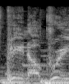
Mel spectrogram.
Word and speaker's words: Pinot Gris: It's Pinot Gris, you don't pronounce the S.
